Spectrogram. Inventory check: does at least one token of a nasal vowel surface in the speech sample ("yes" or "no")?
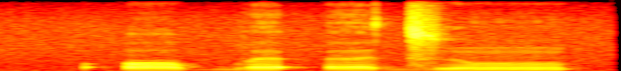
yes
